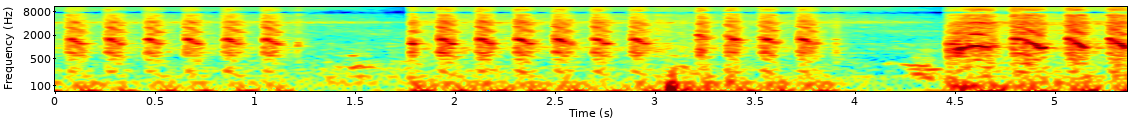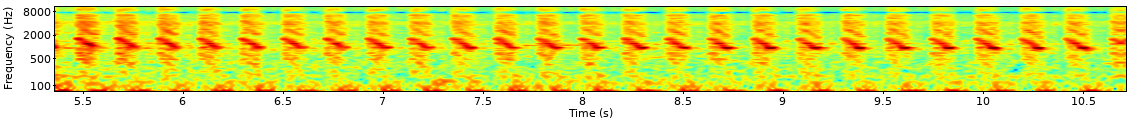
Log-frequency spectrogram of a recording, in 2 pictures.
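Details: Honda Civic after a new coolant temperature sensor, ignition control module and rotor: slow, labouring starter pulses about two per second across several cranks and the engine never catches; crank-no-start, later fixed by fitting a fully charged battery.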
